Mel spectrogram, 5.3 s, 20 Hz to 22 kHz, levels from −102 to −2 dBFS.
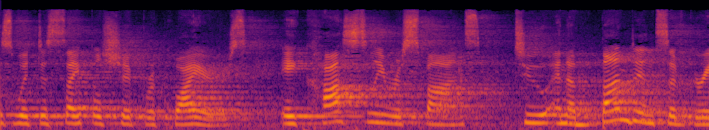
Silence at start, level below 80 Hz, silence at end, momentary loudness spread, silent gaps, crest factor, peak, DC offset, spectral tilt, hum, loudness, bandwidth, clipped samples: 0 s; -66 dBFS; 0 s; 8 LU; none; 18 dB; -16 dBFS; under 0.1%; -3 dB/octave; none; -33 LUFS; 16 kHz; under 0.1%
